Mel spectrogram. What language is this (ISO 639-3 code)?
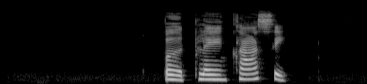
tha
